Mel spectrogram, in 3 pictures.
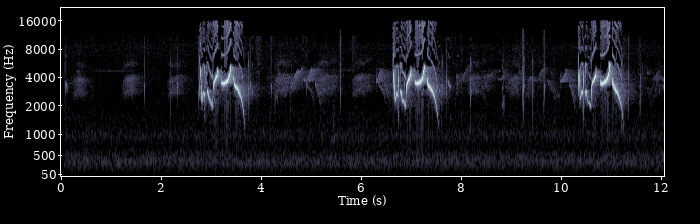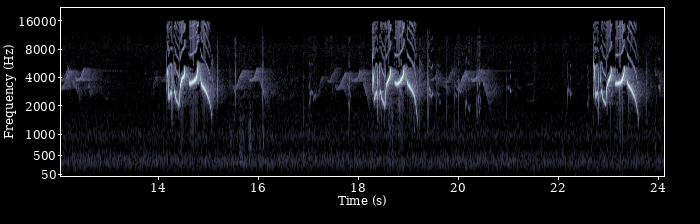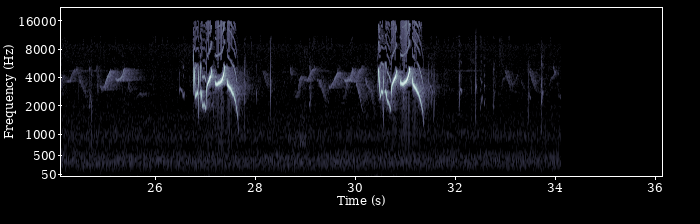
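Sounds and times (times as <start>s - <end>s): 
Taiwan yuhina calling: 2.2s - 9.6s, 10.3s - 11.7s, 14.2s - 16.4s, 17.0s - 21.2s, 22.2s - 24.9s, 26.8s - 28.1s, 30.4s - 31.6s.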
